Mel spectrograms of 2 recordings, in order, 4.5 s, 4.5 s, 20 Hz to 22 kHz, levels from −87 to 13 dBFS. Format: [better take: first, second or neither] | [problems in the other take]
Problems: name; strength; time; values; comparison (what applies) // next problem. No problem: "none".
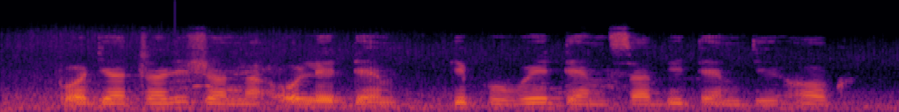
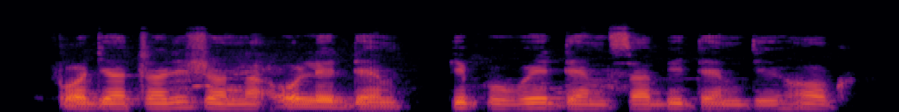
second | background sound (Fire); 14 dB below the speech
